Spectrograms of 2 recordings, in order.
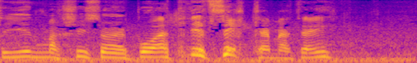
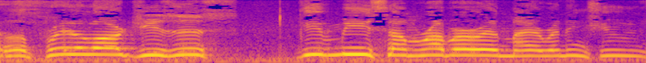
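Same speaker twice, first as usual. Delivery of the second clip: hammed-up gospel preacher, louder; mock preacher; 3 semitones higher, 4 dB louder than usual. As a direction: preach it like a revival pastor. Mock prayer to Jesus.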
